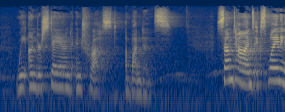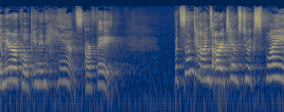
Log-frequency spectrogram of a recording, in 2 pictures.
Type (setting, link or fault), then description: setting, large echoing room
